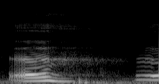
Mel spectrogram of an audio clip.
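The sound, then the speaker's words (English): A drawn-out, voiced yawn with a wavering, sliding pitch that fades into a brief pause before another low vocal sound begins at the end. “Sorry about that yawn.”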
